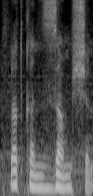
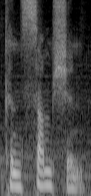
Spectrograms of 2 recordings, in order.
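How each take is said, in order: First: The middle consonant is a buzzing z sound. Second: The middle consonant is a hissing s sound. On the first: The speaker calls it wrong. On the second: The speaker calls it right. "you should know consumption"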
